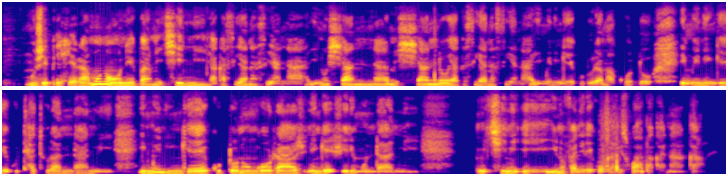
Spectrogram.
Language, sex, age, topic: Ndau, female, 36-49, health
